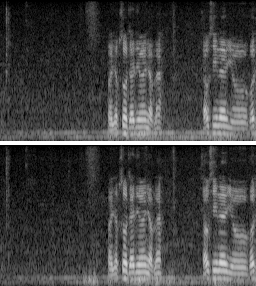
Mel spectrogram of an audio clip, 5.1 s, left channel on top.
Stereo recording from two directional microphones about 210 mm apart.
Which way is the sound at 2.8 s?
30° right (ahead or behind).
